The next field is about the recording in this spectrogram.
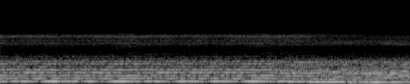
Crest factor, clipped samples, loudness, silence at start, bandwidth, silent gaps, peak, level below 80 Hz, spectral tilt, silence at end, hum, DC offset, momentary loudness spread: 12 dB; under 0.1%; -30 LUFS; 0 s; 7.6 kHz; none; -18 dBFS; -64 dBFS; -9 dB/octave; 0 s; none; under 0.1%; 2 LU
